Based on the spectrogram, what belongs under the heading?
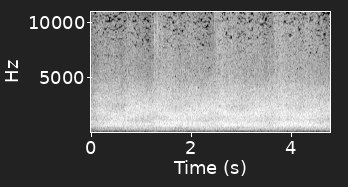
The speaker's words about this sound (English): Hillary Clinton's closing speech was met with a downpour of balloons and cheers from the crowd, who spent much of the speech chanting her name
